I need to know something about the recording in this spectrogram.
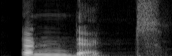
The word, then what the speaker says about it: conduct: तो यहां ये वर्ब है, और जब वर्ब है तो इसका सही प्रोनाउंसिएशन जो है वो है कंडक्ट, ये इसका सही है, ठीक है। वर्ब है तो इसमें स्ट्रेस कहां लगेगा, स्ट्रेस दूसरे सिलेबल पे लगेगा, यानी इसमें तो यहां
